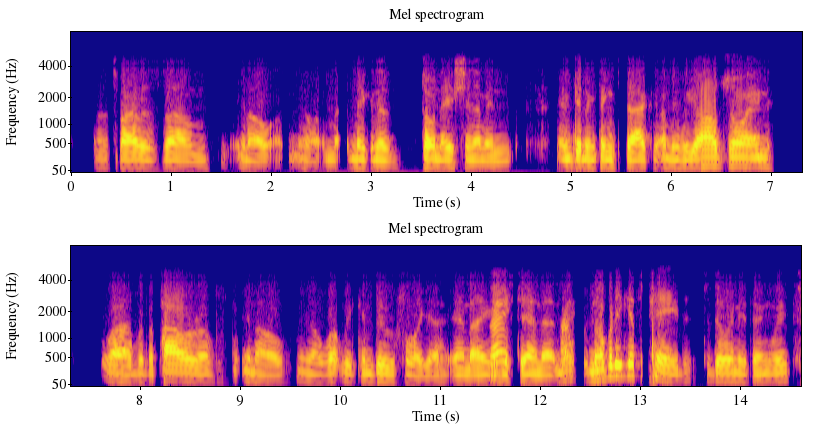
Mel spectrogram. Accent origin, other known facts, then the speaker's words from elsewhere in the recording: United States; I just want to do my part as an American to try to get this country back again.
